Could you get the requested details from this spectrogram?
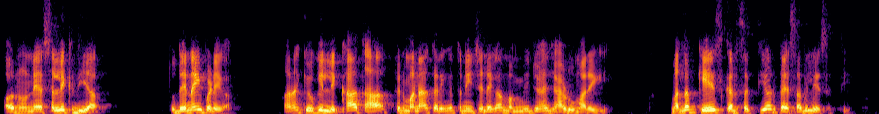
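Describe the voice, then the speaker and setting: A man's voice: on the high side, brisk. A young Indian man teaching law in an online lecture, with a sore throat and an occasional cough, switching between Hindi and English and checking in with students with tag questions.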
